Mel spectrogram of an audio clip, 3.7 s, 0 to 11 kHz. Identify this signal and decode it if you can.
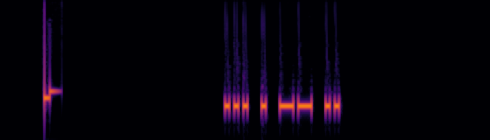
Morse code, heard as a keyed tone, about 36 wpm, 700 Hz. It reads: SEMI
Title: Prefixes and Suffixes 35wpm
